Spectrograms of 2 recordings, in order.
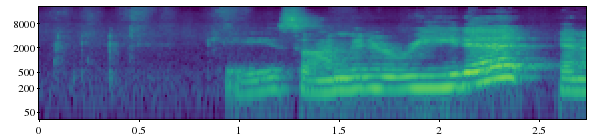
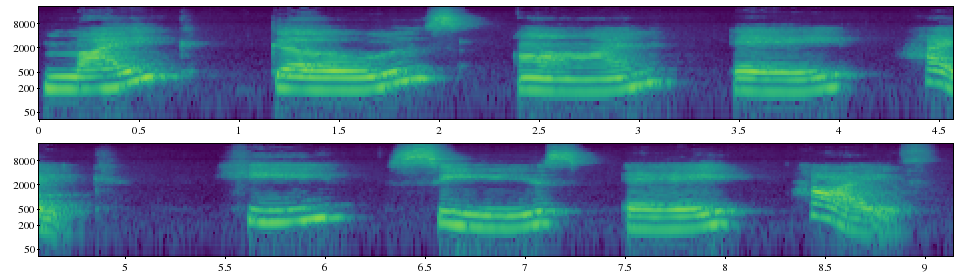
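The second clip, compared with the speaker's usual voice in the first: slow read-along; slower than usual. Shown as a demonstration. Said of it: "Let's read it again".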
